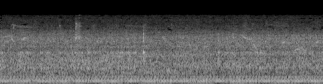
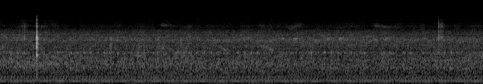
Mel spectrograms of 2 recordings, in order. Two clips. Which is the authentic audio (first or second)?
first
